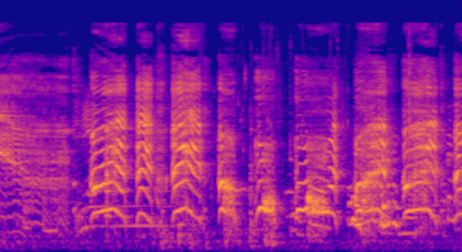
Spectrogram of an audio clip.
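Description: Newborn baby, one week old, crying in a run of short rising-and-falling wails, about two a second, starting about a second in after a longer cry fades out.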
